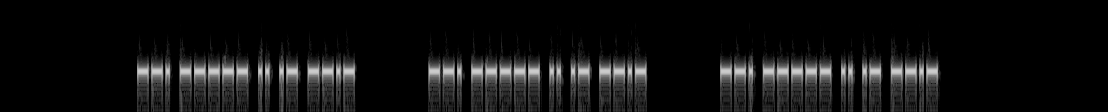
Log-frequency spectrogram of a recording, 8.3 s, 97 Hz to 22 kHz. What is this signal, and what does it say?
Morse code, heard as a keyed tone, about 46 wpm, 700 Hz. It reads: G0IAQ G0IAQ G0IAQ
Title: DXCC-100 Call Signs - 5 Characters - Repeated 3x - 45wpm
